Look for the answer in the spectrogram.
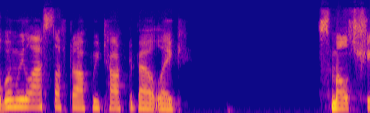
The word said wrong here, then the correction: schmaltz: How do you say this word? – Schmaltz. – Schmaltz. – Yeah, it's a sh sound.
